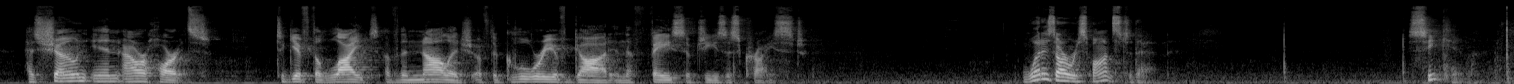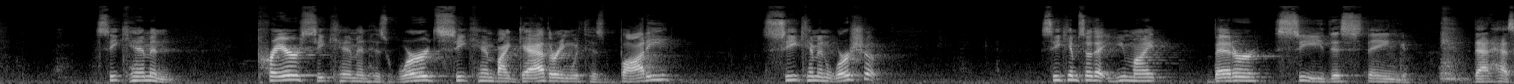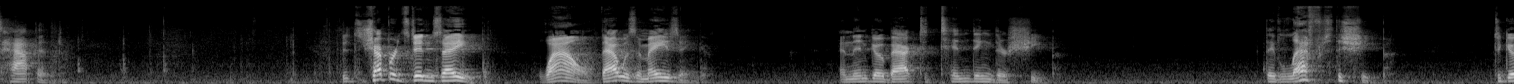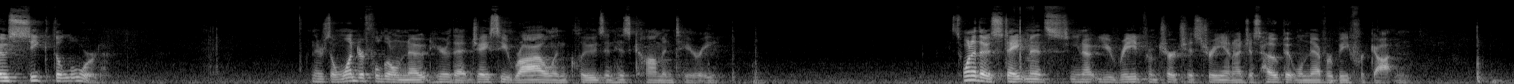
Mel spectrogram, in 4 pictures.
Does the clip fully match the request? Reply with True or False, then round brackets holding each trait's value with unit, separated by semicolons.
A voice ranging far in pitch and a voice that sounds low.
True (7.6 semitones; 115 Hz)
